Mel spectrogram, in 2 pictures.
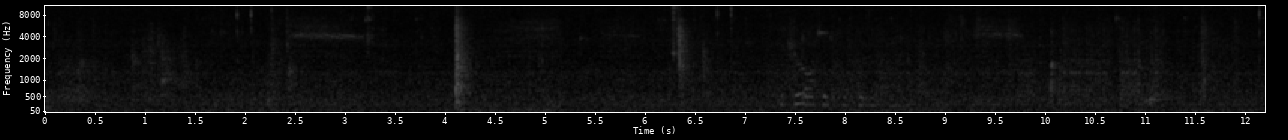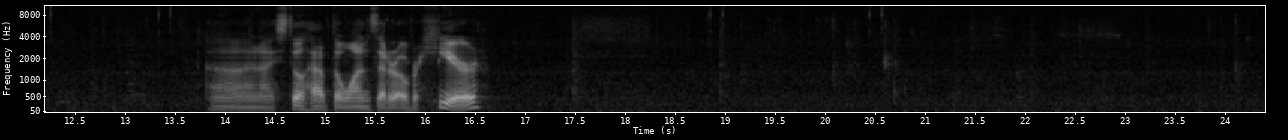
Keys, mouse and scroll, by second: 2.1 click, 2.4 middle click, 2.5 middle click, 2.6 middle click, 2.6 middle click, 2.9 middle click, 3.0 middle click, 3.3 middle click, 3.4 middle click, 4.3 middle click, 4.5 middle click, 4.5 middle click, 4.8 middle click, 4.9 middle click, 6.9 click, 7.2-8.7 scroll, 9.4-10.3 scroll, 10.7 scroll, 12.2 click, 13.5 click, 13.9-15.5 scroll, 16.6 middle click, 16.7 middle click, 16.8 middle click, 19.0 click, 20.6 click.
